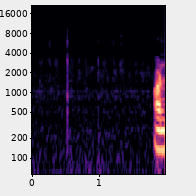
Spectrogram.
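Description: Faint scratching of a pen handwriting on the page, in short irregular strokes. A man's voice starts speaking near the end.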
